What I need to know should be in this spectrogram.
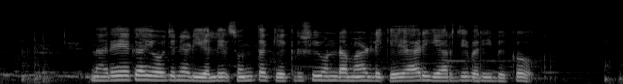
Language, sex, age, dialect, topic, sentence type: Kannada, female, 41-45, Coastal/Dakshin, agriculture, question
